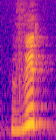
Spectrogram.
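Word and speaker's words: huit: 7 is known as Seth, इसकी spelling होती है सेप्थ, इसको कहते हैं सेथ, ठीक है। 8 इज नोन एज विथ, इसको कहते हैं विथ, कुछ लोग इसे विद भी कहते हैं, जो कि मतलब सही है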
